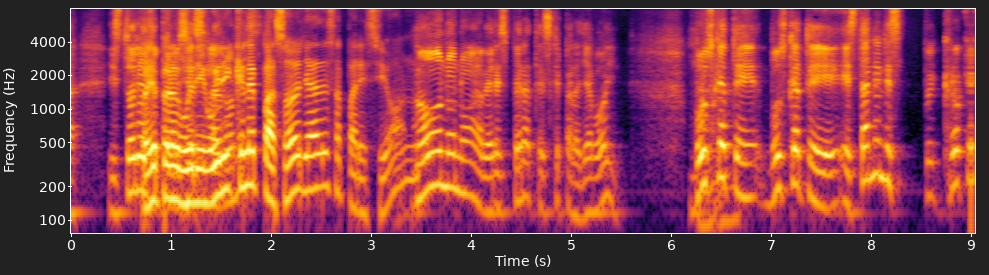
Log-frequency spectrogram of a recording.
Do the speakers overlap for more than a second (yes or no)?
yes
